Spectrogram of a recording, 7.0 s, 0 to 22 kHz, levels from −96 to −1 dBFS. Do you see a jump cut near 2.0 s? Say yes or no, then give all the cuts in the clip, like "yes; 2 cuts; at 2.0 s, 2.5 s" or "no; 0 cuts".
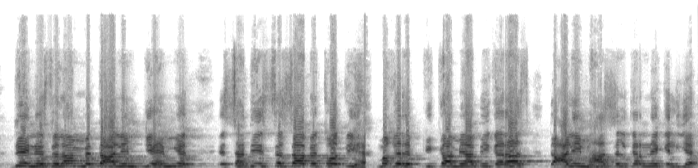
no; 1 cut; at 3.7 s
